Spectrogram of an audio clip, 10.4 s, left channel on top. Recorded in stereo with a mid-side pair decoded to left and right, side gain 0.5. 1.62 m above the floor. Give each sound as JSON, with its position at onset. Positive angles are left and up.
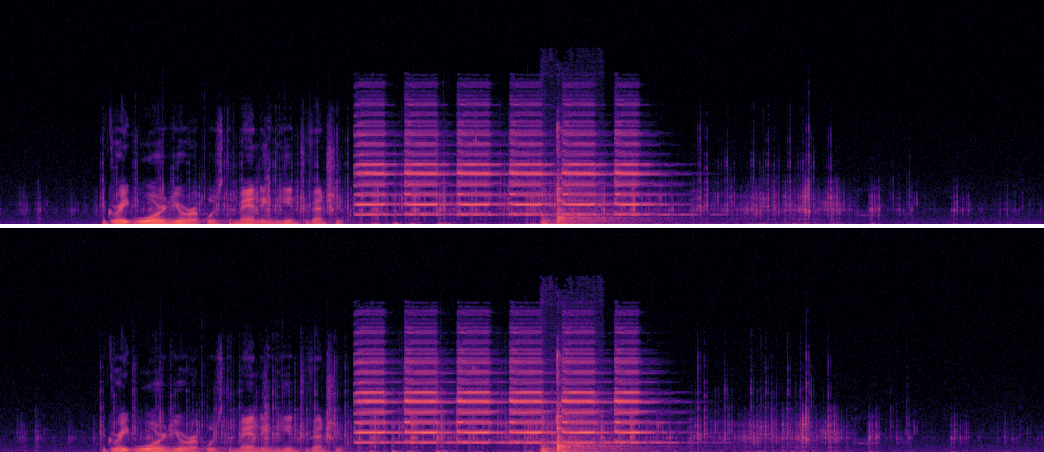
{"t": 1.0, "sound": "a man speaking", "azimuth_deg": 25, "distance_m": 0.6}
{"t": 3.5, "sound": "an alarm clock", "azimuth_deg": -15, "distance_m": 3.0}
{"t": 5.4, "sound": "a cupboard door", "azimuth_deg": -25, "distance_m": 2.5}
